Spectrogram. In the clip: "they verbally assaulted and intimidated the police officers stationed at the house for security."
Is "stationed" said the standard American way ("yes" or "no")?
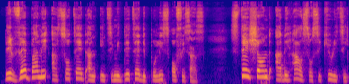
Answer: yes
